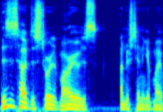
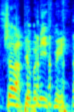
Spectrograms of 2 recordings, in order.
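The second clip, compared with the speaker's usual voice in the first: snobby snap; 8 semitones higher, 5 dB louder than usual. Retold or imitated. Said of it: "He'd be like".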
